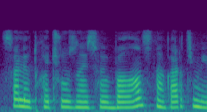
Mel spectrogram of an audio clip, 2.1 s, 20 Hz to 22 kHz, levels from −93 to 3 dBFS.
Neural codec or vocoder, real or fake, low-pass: none; real; 7.2 kHz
